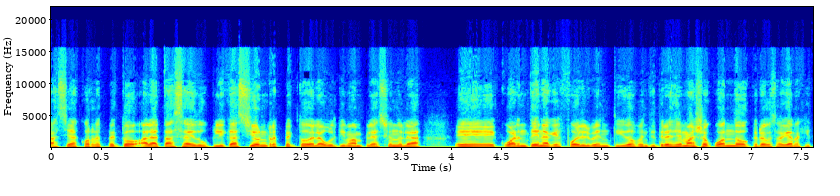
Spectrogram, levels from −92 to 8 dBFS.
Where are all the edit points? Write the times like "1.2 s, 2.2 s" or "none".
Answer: none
